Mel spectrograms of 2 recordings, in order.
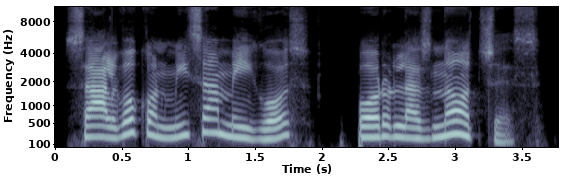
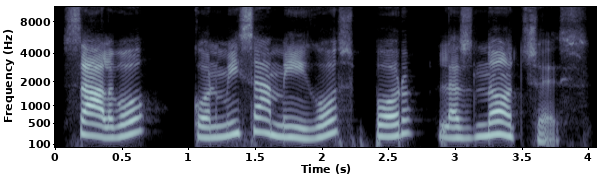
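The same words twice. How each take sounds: The two takes are said the same way.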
